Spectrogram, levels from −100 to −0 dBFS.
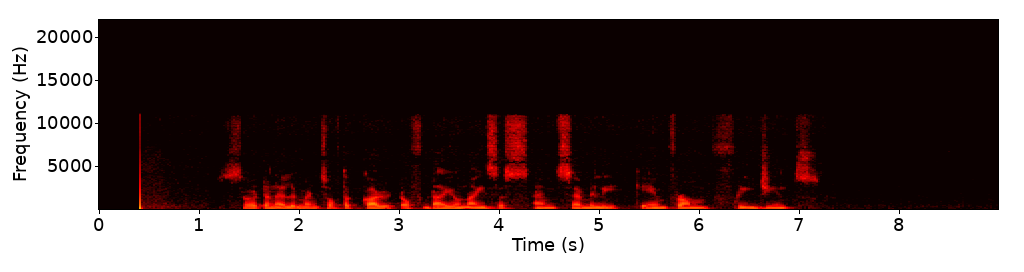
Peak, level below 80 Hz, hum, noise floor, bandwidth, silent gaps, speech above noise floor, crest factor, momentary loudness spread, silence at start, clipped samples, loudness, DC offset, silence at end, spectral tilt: -26 dBFS; -72 dBFS; none; under -90 dBFS; 11 kHz; none; over 36 dB; 30 dB; 9 LU; 0.4 s; under 0.1%; -55 LUFS; under 0.1%; 1.85 s; -6 dB/octave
